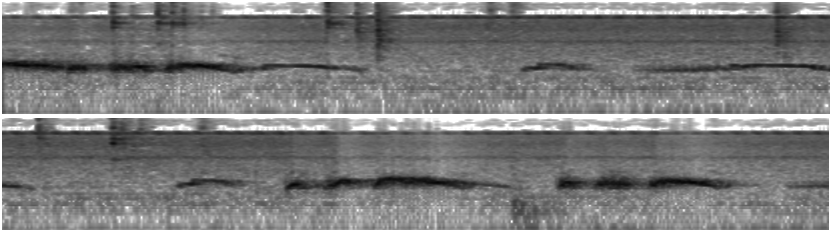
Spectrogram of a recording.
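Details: A caged Vietnamese spotted dove, paired with a former decoy bird and a newly trapped wild one, gives soft, low coos in uneven spurts, some notes swooping up then down, with light clicks and rustles between.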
